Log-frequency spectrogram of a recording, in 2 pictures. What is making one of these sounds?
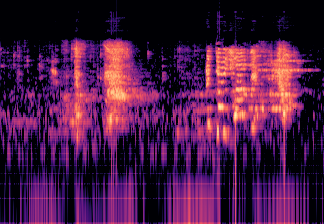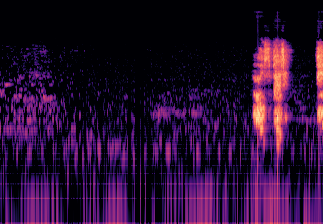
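Game sound effects whoosh and crackle from a small speaker.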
